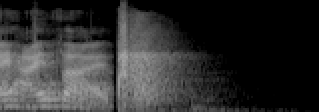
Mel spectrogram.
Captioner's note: claps hands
